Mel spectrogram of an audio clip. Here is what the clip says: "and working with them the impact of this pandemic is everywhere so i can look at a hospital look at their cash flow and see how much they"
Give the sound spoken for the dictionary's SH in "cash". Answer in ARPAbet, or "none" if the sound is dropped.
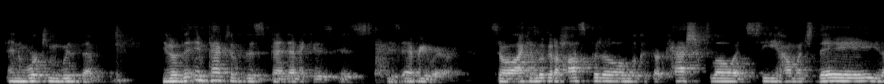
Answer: SH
